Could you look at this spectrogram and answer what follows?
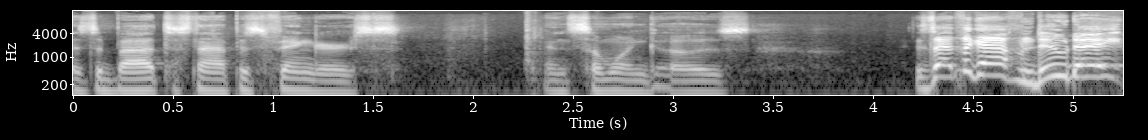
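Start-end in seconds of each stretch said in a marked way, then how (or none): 4.2-5.3 put-on Southern accent, very high and very loud. Imitating someone in a theater asking a question: put-on Southern accent. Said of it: "that was also a very good Southern accent".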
